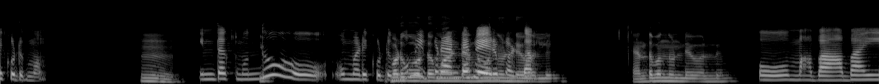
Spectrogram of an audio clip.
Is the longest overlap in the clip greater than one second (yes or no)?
yes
